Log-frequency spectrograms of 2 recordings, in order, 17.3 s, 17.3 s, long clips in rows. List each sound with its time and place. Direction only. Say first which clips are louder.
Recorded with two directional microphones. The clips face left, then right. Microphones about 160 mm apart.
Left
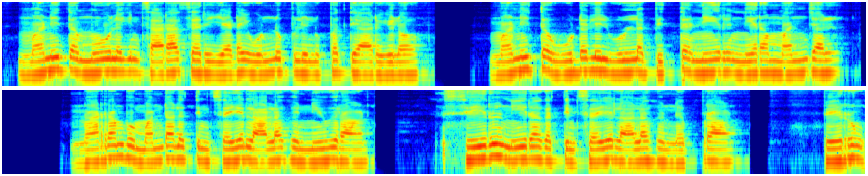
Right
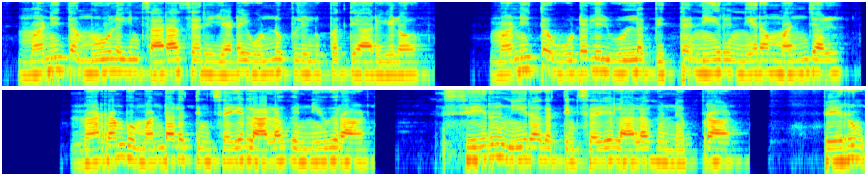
0.3 s speech: left 7 dB; 35° left (ahead or behind)
4.9 s speech: left 6 dB; 35° left (ahead or behind)
9.5 s speech: left 4 dB; 30° left (ahead or behind)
